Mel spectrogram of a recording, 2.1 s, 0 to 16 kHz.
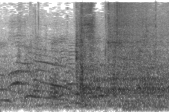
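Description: A first-generation Ford Thunderbird's V8 engine starting up about a second in, a sudden loud burst of engine noise over voices.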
